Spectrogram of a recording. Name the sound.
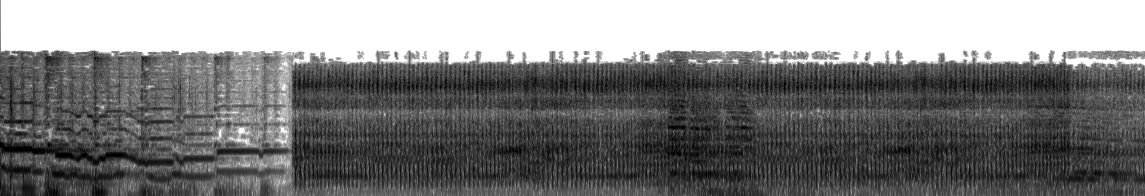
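motorcycle engine running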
